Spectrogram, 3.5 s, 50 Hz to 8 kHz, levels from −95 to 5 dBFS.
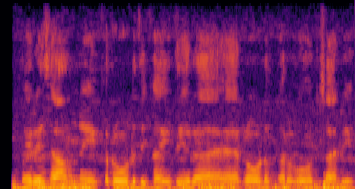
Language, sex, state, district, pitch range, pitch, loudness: Hindi, male, Haryana, Charkhi Dadri, 110-115 Hz, 115 Hz, -18 LUFS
